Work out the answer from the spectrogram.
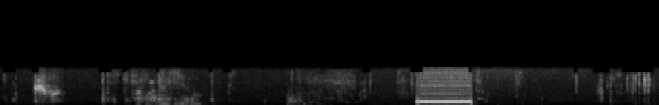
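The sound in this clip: A single loud telephone keypad tone lasting about a second sounds as an extension number is dialled on a company phone line. Faint, soft voice sounds come before it.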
